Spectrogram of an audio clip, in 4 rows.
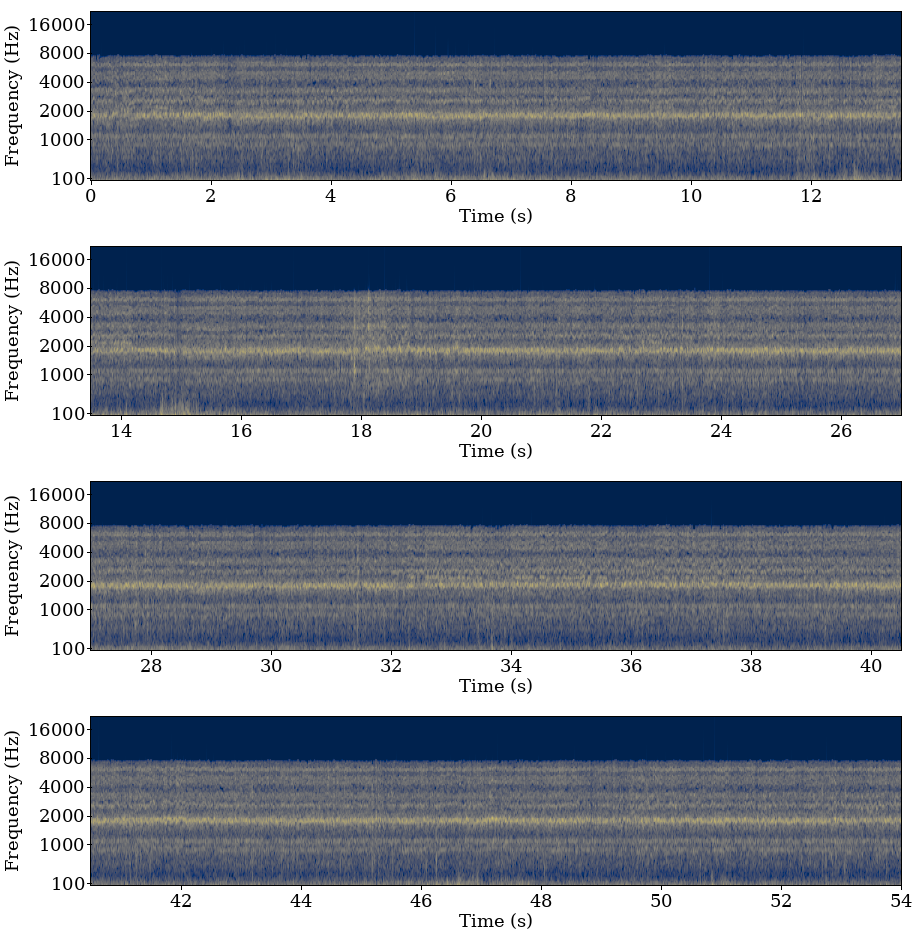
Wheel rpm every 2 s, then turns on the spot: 220, 230, 230, 230, 230, 220, 230, 220, 230, 240, 230, 220, 240, 230, 230, 230, 210, 210, 210, 210, 230, 230, 230, 230, 230, 230, 230.
none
